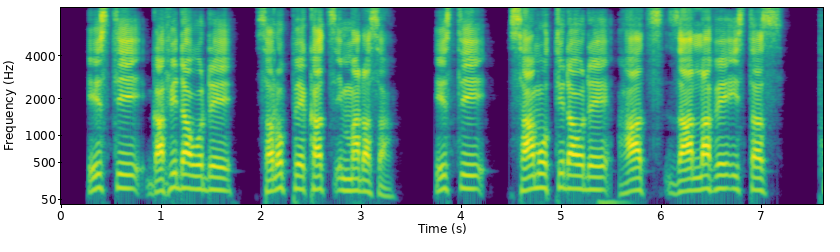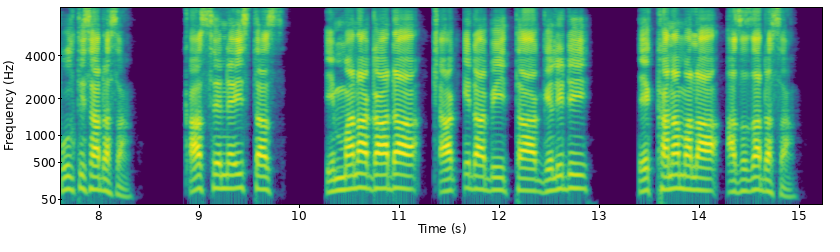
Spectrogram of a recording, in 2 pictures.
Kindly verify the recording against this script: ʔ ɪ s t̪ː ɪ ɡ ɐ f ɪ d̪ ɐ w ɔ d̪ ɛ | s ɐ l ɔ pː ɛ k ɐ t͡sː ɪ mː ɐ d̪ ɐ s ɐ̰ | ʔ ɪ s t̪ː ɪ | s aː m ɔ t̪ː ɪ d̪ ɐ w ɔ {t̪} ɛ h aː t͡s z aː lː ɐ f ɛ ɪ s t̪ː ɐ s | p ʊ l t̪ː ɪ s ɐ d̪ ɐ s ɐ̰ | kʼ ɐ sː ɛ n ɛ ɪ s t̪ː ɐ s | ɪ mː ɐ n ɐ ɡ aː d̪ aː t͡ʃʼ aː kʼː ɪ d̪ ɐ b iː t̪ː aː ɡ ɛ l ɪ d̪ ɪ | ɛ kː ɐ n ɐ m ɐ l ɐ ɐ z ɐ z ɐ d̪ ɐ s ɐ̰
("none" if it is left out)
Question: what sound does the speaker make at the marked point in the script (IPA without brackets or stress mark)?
d̪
